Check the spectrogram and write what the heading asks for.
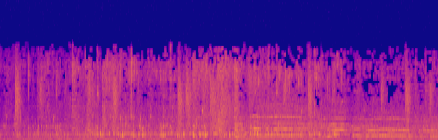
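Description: Air from a homemade two-bottle air pump bubbling steadily into aquarium water. A rooster crows with drawn-out calls in the second half.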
